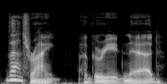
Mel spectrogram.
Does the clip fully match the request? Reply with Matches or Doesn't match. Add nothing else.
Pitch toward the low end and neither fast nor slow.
Matches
